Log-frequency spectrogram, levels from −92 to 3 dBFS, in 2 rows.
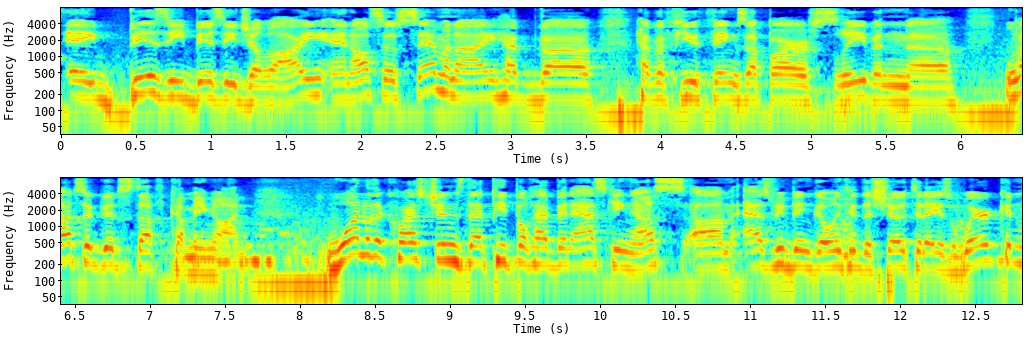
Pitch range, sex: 140-185 Hz, male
